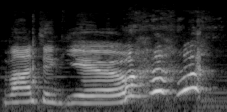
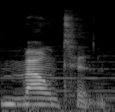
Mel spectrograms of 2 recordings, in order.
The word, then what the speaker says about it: Montague: sad see you later montague it's mountain and you'll say it like mountain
